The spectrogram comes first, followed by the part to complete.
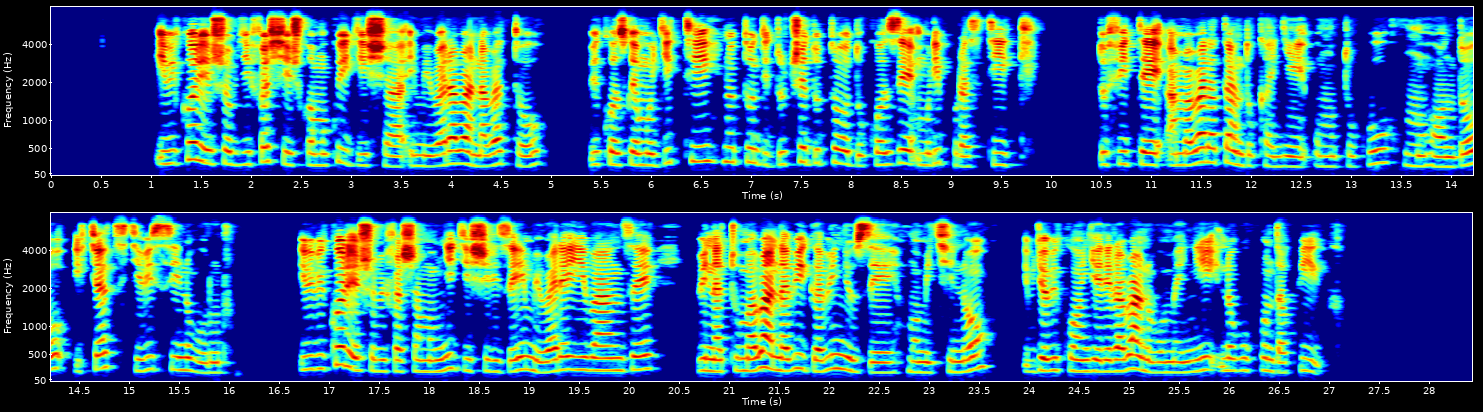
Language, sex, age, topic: Kinyarwanda, female, 25-35, education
